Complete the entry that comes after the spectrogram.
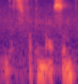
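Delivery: low awed whisper; barely voiced in admiration. Real, not acted. Admiring the character's design, low whisper.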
